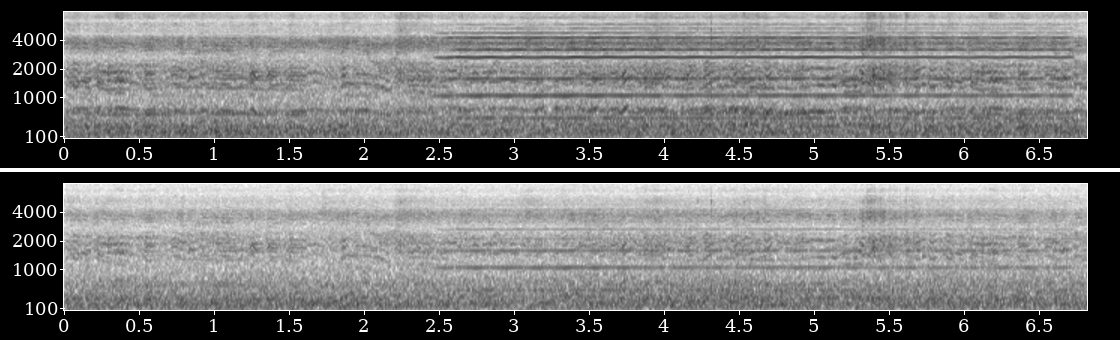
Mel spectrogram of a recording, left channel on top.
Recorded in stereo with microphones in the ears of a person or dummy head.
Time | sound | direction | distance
0.0 | an insect | 35° left (ahead or behind) | ?
2.4 | a violin | 75° left (ahead or behind) | ?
